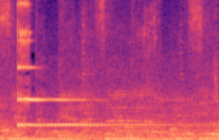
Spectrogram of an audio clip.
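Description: Two stemmed wine glasses clinked together in a toast: a single bright ring that fades away over about a second and a half.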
